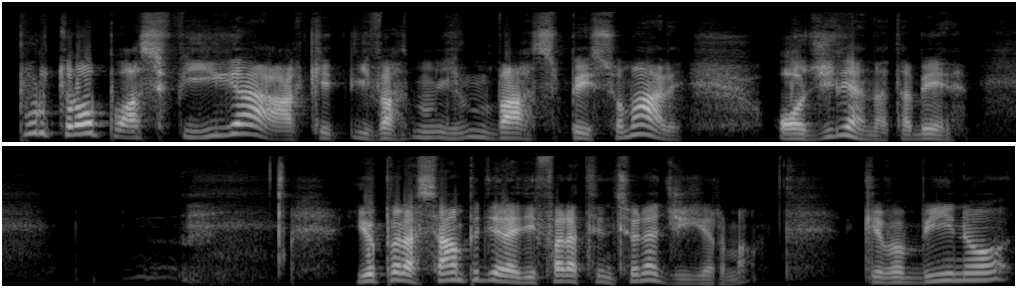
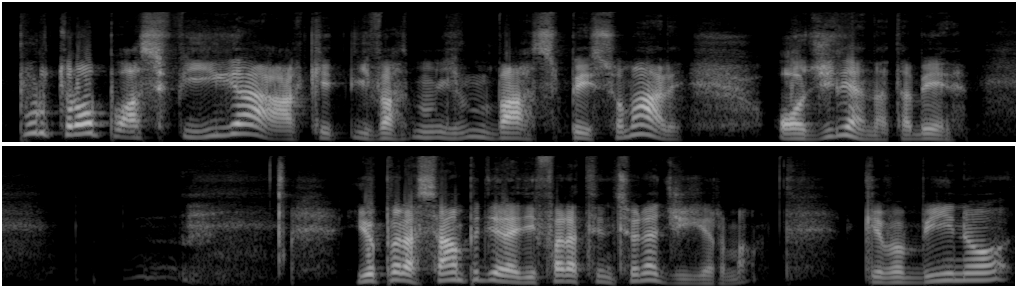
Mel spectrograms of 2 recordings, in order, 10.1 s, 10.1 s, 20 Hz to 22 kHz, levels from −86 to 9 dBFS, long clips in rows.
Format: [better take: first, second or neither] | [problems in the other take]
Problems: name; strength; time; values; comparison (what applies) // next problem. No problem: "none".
neither | thin; very; fading below 700 Hz; the same in both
